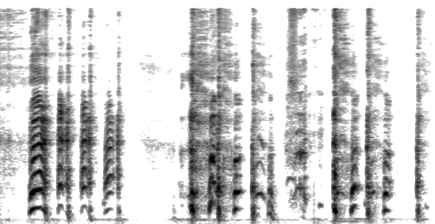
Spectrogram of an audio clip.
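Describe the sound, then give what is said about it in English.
A person coughs repeatedly in three loud fits, worse after lying down, each a quick run of harsh, voiced hacks separated by brief pauses, with no talking. “I shouldn't have laid down. My cough got worse.”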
